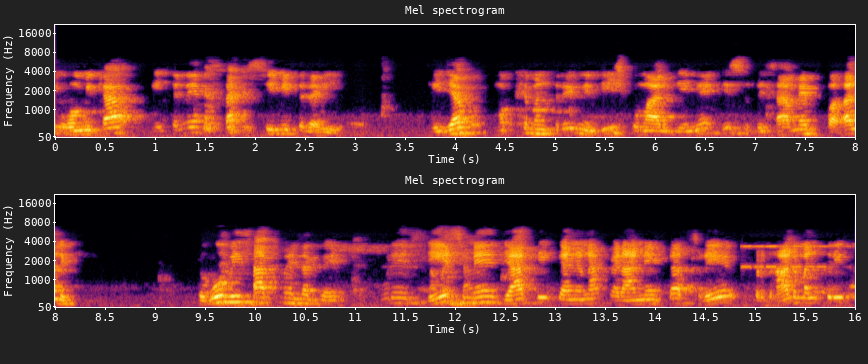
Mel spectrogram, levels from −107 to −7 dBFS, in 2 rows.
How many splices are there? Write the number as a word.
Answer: one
